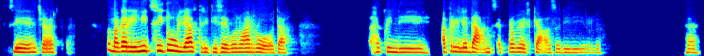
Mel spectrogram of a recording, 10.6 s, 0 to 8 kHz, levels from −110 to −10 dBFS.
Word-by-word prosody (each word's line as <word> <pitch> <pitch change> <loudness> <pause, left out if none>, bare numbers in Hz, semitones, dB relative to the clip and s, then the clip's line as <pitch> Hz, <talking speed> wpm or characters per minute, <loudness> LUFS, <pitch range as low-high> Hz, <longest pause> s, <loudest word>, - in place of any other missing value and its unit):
Sì, 215 -2 +1
certo. 205 -1 -7 0.5
Poi 330 - -3
magari 245 0 +6
inizi 280 +3 +4
tu, 295 -3 +6
gli 240 -2 +1
altri 240 -4 +3
ti 205 +1 -4
seguono 210 0 -1
a 215 - +2
ruota. 185 -4 -3 1.2
Eh 230 - -7
quindi 205 -4 -3
apri 230 +4 -2
le 225 0 +1
danze, 205 +2 -1
è - - -19
proprio 215 0 -4
il 200 0 -9
caso 195 +1 -7
di 195 0 -8
dirlo. 190 -1 -13 1.2
Eh. 195 -1 -9
210 Hz, 135 wpm, -20 LUFS, 195-230 Hz, 1.2 s, magari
